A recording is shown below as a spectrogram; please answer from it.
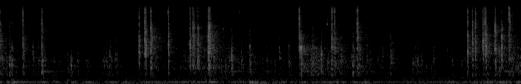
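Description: A vintage beige IBM mechanical keyboard with plastic keys is typed on with the fingertips, giving bright, sharp clicks in irregular bursts with short pauses between them. The hands come to rest on the keys at the end.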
